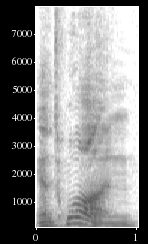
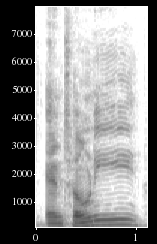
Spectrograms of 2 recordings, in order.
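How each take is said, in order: First: The name ends with a 'wahn' sound. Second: The name ends with an 'ee' sound. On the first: The speaker calls it right. "So hopefully that's more correct" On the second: The speaker calls it wrong. "I don't know if I'm saying your name right"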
